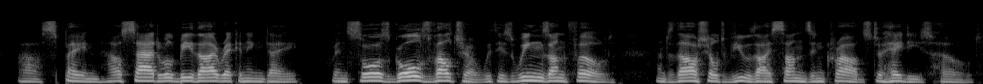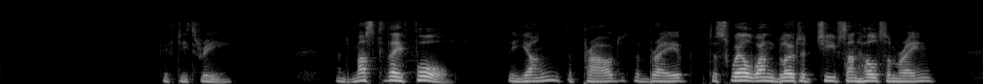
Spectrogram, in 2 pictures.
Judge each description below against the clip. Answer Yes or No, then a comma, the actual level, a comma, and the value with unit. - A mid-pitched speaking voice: Yes, medium, 145 Hz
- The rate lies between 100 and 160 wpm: Yes, average, 140 wpm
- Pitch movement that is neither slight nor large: Yes, average, 3.6 semitones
